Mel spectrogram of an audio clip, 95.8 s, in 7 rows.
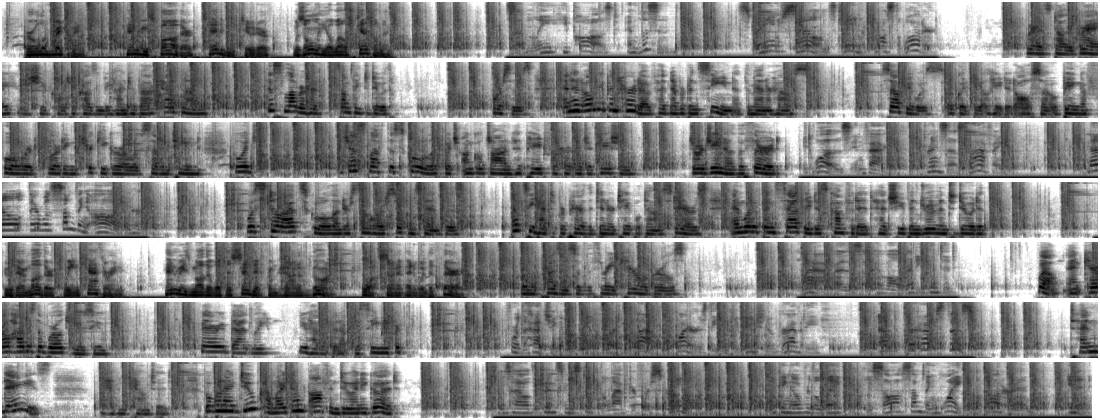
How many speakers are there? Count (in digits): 3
